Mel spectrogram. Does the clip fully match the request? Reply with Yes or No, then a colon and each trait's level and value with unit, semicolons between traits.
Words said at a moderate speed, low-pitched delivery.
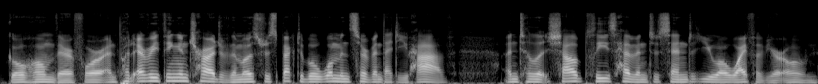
No: fast, 220 wpm; low, 115 Hz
